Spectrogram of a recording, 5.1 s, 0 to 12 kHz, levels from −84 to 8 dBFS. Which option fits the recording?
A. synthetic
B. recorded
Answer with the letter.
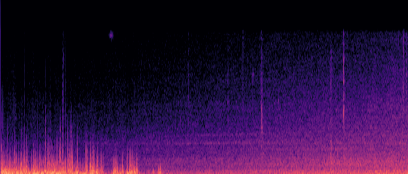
B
